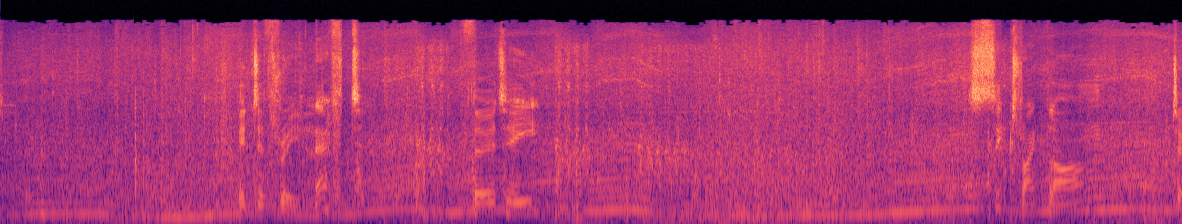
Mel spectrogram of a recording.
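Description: A rally car engine roars, its pitch rising and falling with gear changes.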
